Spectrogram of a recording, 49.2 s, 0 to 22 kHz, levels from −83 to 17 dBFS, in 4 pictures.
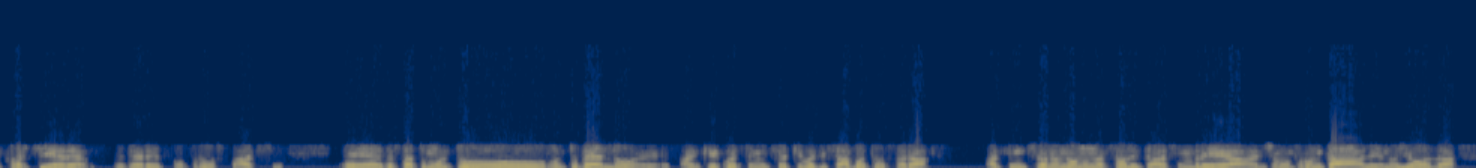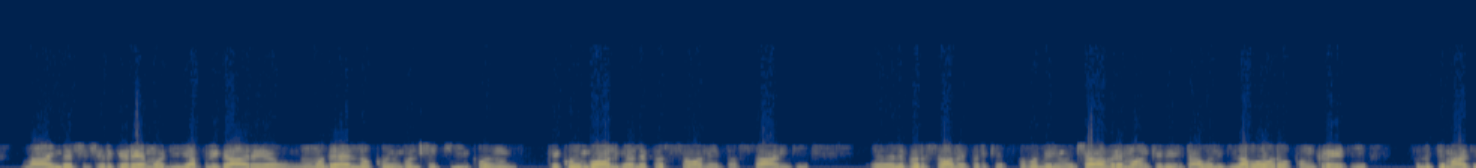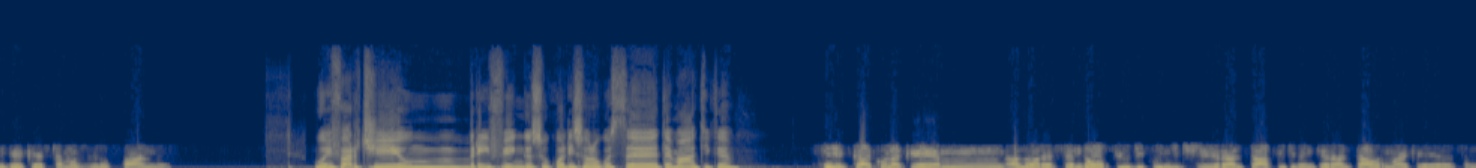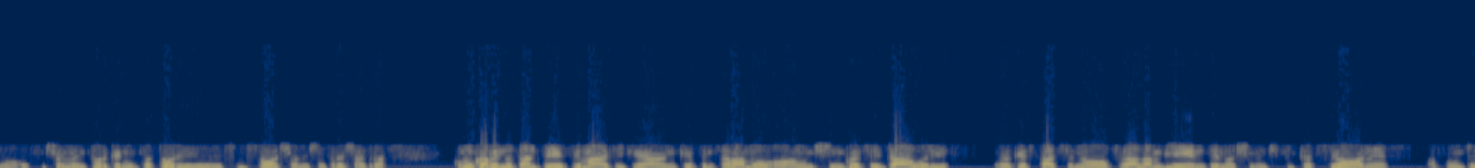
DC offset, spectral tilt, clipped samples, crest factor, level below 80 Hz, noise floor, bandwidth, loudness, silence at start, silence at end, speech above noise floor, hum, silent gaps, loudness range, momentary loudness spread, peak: under 0.1%; -7 dB/octave; under 0.1%; 16 dB; -48 dBFS; -60 dBFS; 14.5 kHz; -19 LUFS; 0.1 s; 0 s; 41 dB; none; none; 5 LU; 11 LU; -4 dBFS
